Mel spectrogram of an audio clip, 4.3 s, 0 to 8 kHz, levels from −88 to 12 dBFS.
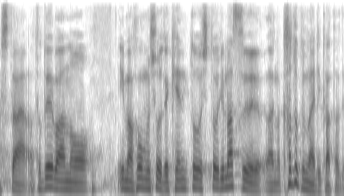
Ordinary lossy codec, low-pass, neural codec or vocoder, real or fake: Opus, 64 kbps; 7.2 kHz; codec, 16 kHz, 2 kbps, FreqCodec, larger model; fake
